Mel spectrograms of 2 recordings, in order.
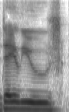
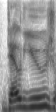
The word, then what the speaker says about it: deluge: The deluge continues. that was the wackest way. There are two pronunciations for the word deluge. Deluge or deluge.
